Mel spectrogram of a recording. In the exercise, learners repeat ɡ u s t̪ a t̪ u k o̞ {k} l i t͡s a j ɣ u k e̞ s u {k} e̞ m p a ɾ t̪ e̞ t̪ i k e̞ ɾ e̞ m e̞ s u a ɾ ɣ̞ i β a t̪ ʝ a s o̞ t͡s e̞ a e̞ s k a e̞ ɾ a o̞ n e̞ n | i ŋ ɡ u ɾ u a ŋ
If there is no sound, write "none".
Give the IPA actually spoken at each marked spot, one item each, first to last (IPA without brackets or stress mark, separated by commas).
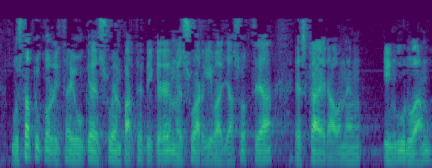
none, none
